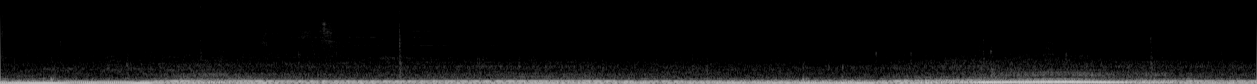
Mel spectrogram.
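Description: Dodge Charger Scat Pack's 6.4-litre HEMI V8 driving, a steady low drone heard inside the cabin. The engine note shifts about a second and a half in and swells louder for about a second around ten seconds in. There is no clanking or clunking from the driveline, its rear axle shaft freshly replaced.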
